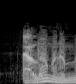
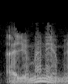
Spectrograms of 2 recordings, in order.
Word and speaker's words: aluminium: But, of course, even though they might be two different words, I'm not conscious of the fact that aluminum, as we refer to it, is what the English refer to as aluminium. Is that right? – That's right. And it's spelt the same and pronounced differently.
